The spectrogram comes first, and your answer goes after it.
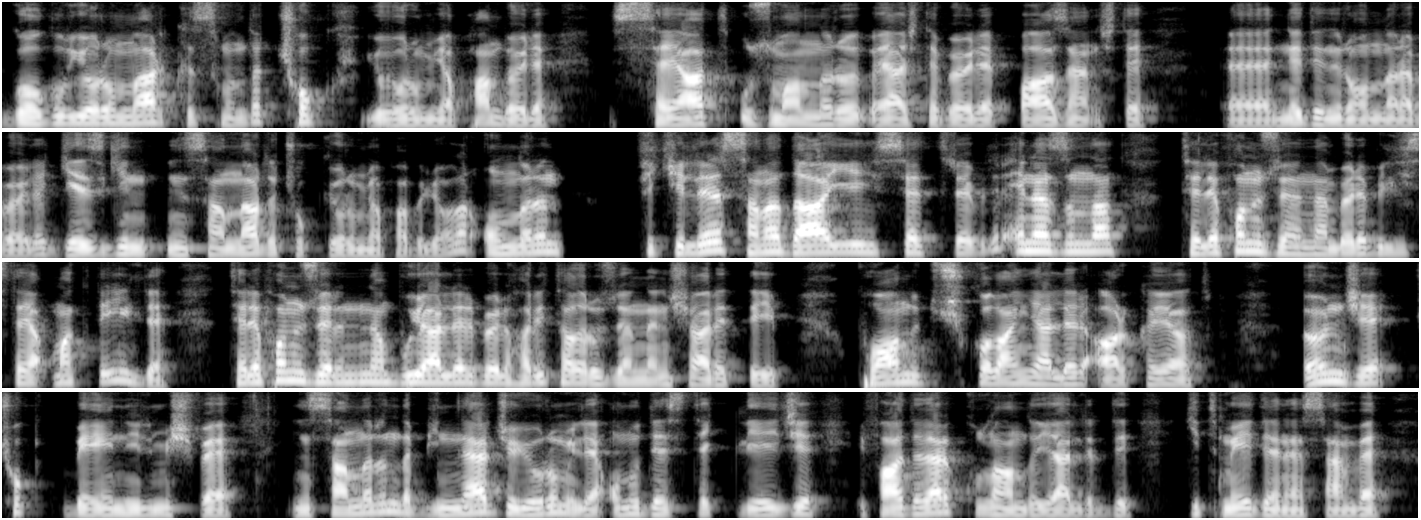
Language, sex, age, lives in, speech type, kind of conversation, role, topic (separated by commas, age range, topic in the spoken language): Turkish, male, 25-29, Germany, conversation, advice, advisor, Seyahat planlarken yaşadığım stresi nasıl daha iyi yönetebilirim?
